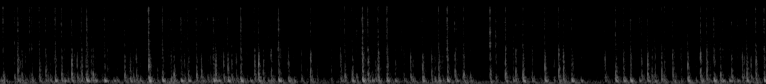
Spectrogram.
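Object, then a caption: Laptop keyboard with plastic keys. Both hands type fast with their fingertips on a 13-inch aluminium MacBook Pro keyboard with backlit black plastic keycaps, tapping the keys continuously. The result is a dense stream of short, dry clicks with a soft low thump under each press, broken by brief pauses near the five- and six-second marks.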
